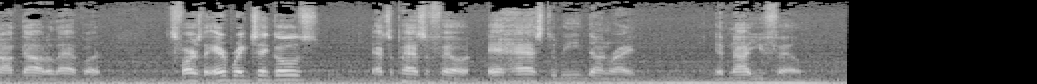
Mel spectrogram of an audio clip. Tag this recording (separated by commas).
Speech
